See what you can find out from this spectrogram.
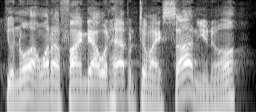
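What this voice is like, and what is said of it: Put-on Minnesotan accent. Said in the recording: “that kind of fucking accent. And, like, you know, they're Minnesotans.”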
